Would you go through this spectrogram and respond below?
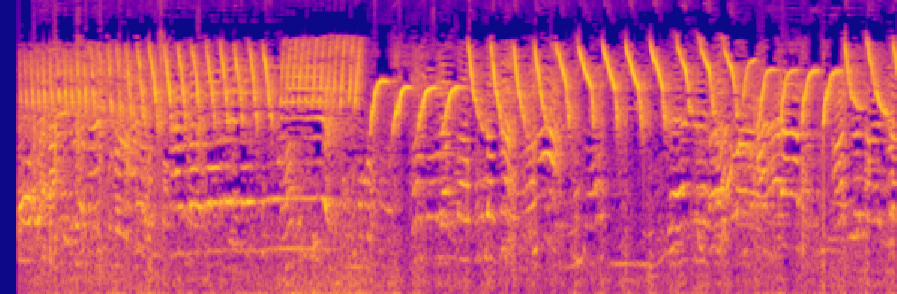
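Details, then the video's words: Canary singing loudly and continuously: fast high trills of repeated rising-falling notes, a long steady buzzy trill early on, then a series of sweeping whistled notes at about three per second, with no other sounds. "Canary Song Full of Emotion | CANARY SINGING"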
